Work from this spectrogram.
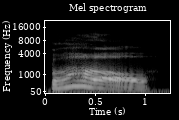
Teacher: The tip of the tongue isn't even touching the teeth.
